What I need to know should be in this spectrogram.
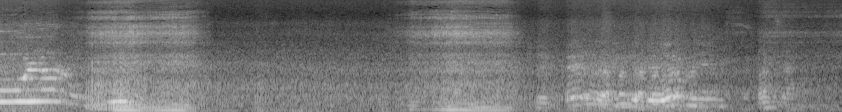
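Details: Snoring during sleep while breathing through the mouth: two low rumbling snores over a noisy background with nearby talk.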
